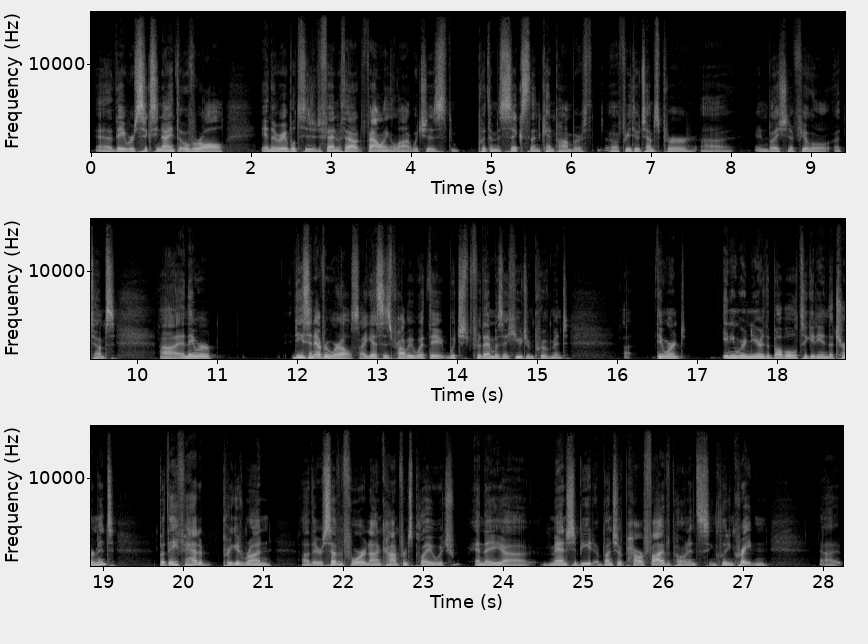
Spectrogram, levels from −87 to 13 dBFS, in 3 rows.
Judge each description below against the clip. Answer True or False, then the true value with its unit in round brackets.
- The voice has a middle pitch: True (145 Hz)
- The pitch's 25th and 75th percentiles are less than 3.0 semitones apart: False (3.7 semitones)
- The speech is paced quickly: True (210 wpm)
